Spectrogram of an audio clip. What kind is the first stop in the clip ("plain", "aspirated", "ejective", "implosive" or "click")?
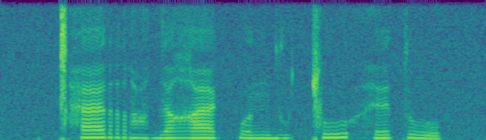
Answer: click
